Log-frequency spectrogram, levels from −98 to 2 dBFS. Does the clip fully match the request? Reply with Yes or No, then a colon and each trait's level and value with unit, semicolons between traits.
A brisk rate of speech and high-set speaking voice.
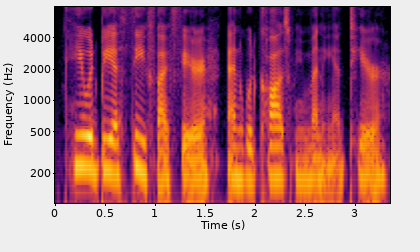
Yes: fast, 250 wpm; high, 195 Hz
